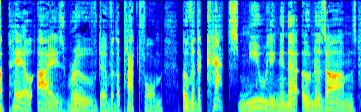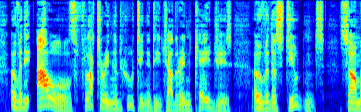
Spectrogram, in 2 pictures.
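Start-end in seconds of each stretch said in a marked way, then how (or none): none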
